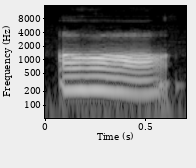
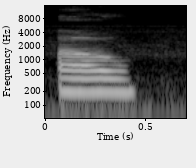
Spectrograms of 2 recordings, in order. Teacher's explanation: O without the roof is ah. Open your whole mouth to say the word, the vowel, ah, and then O is more closed.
